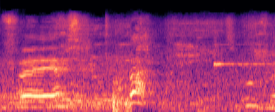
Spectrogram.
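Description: A voice giving short, high yelping calls, one sliding sharply upward about a second in, over music.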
